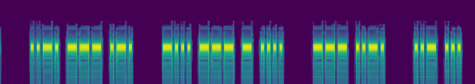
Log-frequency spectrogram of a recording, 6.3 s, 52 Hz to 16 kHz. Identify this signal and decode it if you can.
Morse code, heard as a keyed tone, about 30 wpm, 650 Hz. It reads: FOR BOTH OF US
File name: Book Two / 03-Chapter 3 - 29 WPM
